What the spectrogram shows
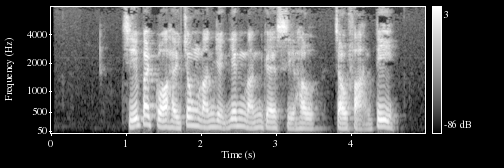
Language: Cantonese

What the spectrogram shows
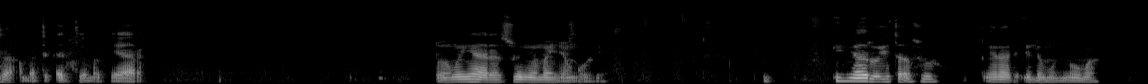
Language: Hausa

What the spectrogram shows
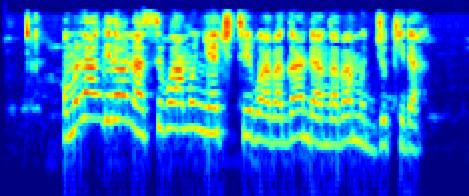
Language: Ganda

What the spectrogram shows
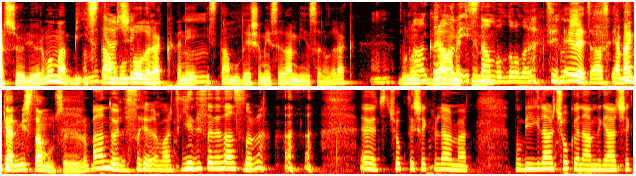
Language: Turkish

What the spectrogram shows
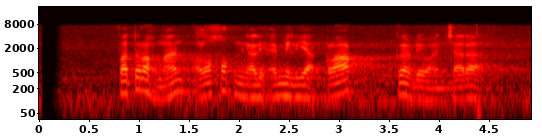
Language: Sundanese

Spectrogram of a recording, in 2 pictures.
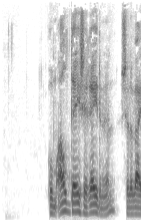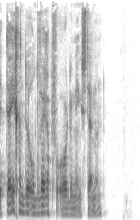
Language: Dutch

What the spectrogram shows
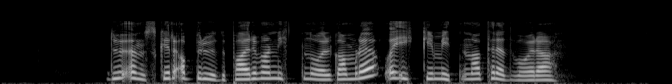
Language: Norwegian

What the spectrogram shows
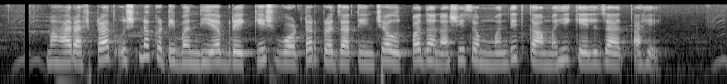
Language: Marathi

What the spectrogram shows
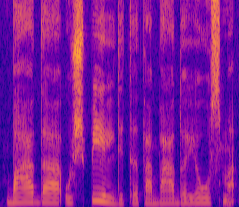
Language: Lithuanian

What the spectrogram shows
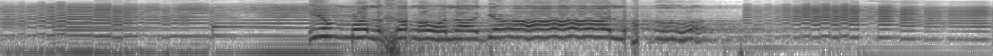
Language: Arabic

